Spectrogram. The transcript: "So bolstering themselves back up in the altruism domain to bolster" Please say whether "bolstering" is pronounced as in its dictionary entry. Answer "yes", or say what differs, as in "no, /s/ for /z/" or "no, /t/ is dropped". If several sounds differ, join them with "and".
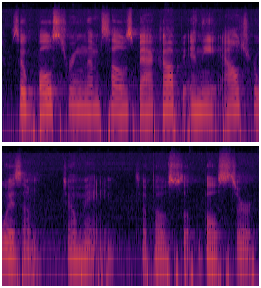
yes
